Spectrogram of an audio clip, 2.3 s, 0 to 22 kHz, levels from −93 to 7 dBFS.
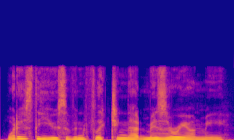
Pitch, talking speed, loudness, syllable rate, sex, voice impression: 195 Hz, 255 wpm, -15 LUFS, 6.9 syllables/s, female, feminine, adult-like, tensed, powerful, soft, slightly muffled, intellectual, calm, reassuring, elegant, lively, kind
